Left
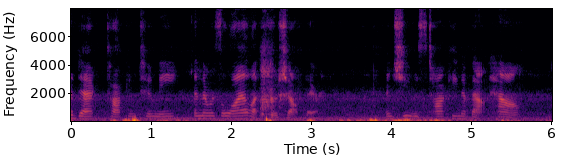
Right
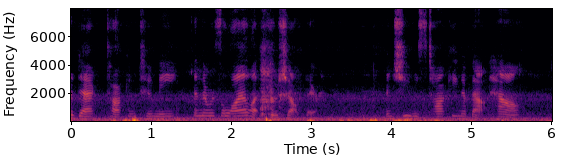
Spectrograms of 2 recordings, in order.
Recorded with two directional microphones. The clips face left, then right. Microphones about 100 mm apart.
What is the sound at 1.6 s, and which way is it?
A woman's voice, 20° left (ahead or behind).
